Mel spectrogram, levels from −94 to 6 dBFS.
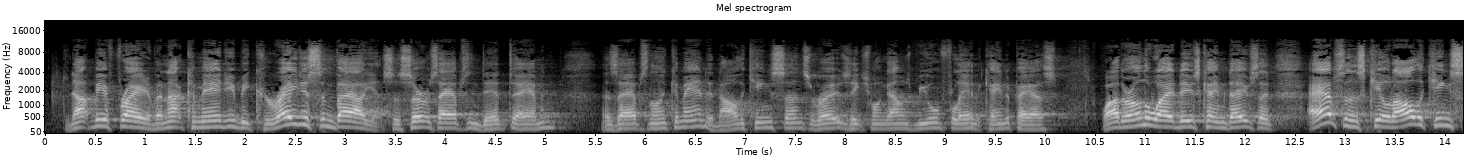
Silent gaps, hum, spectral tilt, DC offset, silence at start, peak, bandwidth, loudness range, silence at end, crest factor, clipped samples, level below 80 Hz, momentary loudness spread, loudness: none; none; -3 dB/octave; under 0.1%; 0.2 s; -2 dBFS; 12.5 kHz; 8 LU; 0 s; 20 dB; under 0.1%; -74 dBFS; 13 LU; -21 LUFS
